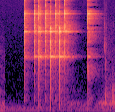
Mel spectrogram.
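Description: A metal straw clinks against a glass in a quick run of about seven bright, high clinks. After a short pause comes one more clink, followed by faint rustling.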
